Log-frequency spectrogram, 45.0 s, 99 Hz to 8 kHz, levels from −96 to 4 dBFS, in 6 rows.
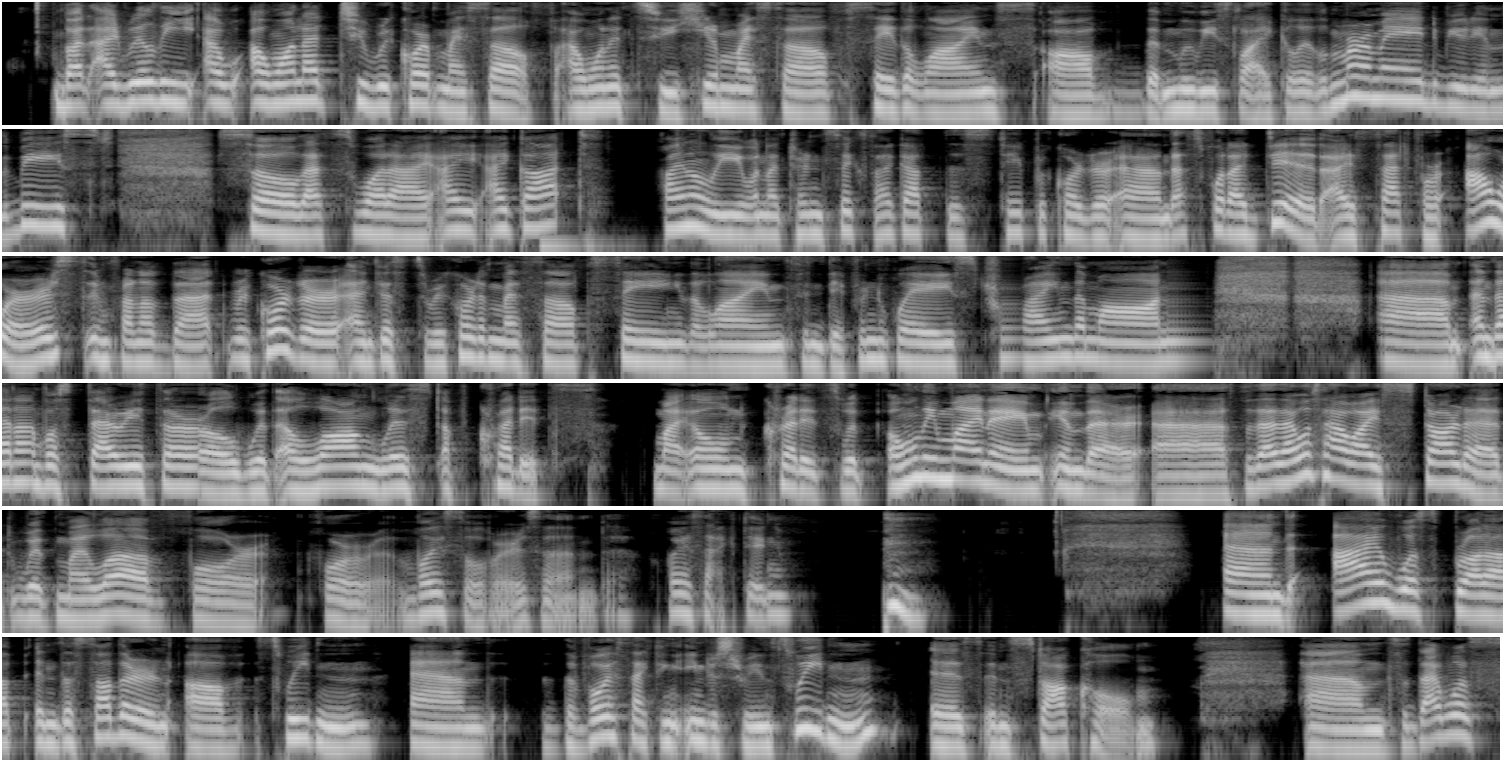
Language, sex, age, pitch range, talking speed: English, female, 20-39, 165-205 Hz, 180 wpm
